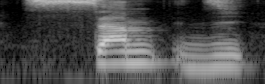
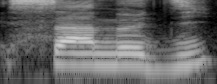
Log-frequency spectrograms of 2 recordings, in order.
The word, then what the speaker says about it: samedi: Samedi. Don't say samedi, no. Say samedi.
